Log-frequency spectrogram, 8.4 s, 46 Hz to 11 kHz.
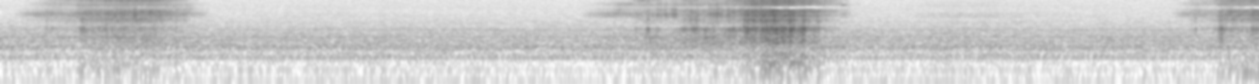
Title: Typical Example of His Sleep and Snoring Video 1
